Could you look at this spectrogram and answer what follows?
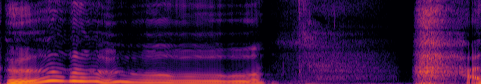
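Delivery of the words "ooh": long high ghostly "ooooh"; playful, drawn-out haunting howl; spooky ghost wail. Pretend. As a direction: wail like a cartoon ghost, sliding down. Spooky noise after haunted closet plug.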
